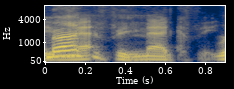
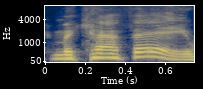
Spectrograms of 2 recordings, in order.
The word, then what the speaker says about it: McAfee: Is it McCafe or McAfee? – I always thought it to be McAfee, right? – John McAfee.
